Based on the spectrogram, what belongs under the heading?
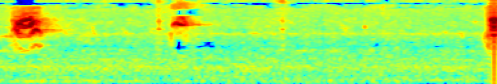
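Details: Female double-collared seedeater calling to warm up and stimulate males to sing: short, high, sharp chirps, one at the start, a fainter one near one second, another at the end, over a quiet low hiss.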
